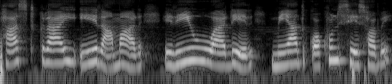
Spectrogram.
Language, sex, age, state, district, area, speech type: Bengali, female, 45-60, West Bengal, Purba Medinipur, rural, read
